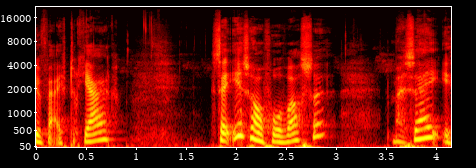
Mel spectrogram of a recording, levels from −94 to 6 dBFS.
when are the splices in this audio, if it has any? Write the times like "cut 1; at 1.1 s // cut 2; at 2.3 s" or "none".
none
